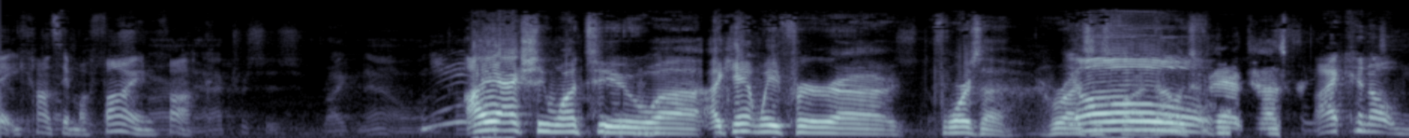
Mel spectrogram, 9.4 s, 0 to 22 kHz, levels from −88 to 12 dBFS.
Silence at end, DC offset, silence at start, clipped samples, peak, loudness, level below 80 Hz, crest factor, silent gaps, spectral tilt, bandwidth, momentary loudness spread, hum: 0 s; under 0.1%; 0 s; under 0.1%; -4 dBFS; -16 LUFS; -60 dBFS; 14 dB; none; -4.5 dB/octave; 16.5 kHz; 20 LU; none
